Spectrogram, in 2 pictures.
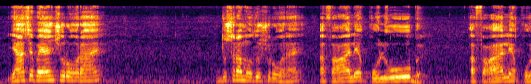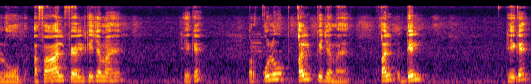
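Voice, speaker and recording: Patient male grammar teacher, higher voice. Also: slight background noise. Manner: recites rule lists slowly and repeats them; explains patiently with frequent check-ins. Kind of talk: classroom grammar lesson.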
